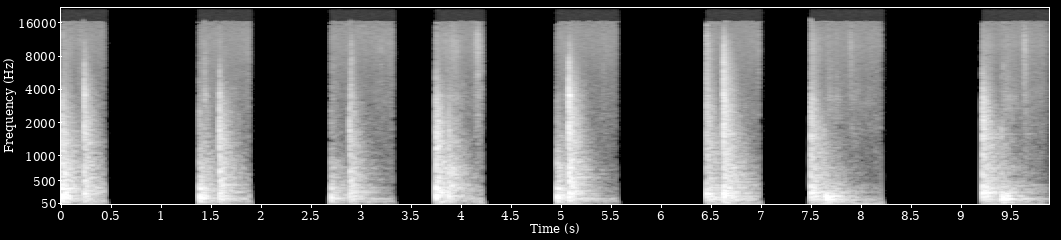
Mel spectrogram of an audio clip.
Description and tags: Footsteps on Metal Platform Wearing Brogues 2
Recording of me walking on the bottom of a metal wheelbarrow whilst wearing brogues.
Low frequency rumbly thumping against metal, with mid frequency slap of shoe.
Recorded with a Zoom H4N Pro field recorder.
Corrective Eq performed.
This could be used for the action the sound suggests, or for someone walking over a metal walkway.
